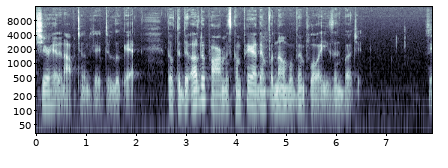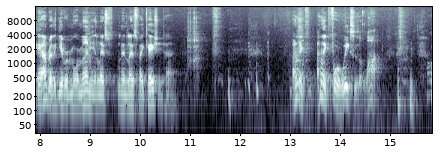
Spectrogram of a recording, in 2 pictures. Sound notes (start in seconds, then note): 11.4 attendees chuckling; 15.2 chuckles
